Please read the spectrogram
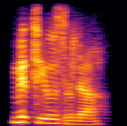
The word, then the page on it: Methuselah: Indian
